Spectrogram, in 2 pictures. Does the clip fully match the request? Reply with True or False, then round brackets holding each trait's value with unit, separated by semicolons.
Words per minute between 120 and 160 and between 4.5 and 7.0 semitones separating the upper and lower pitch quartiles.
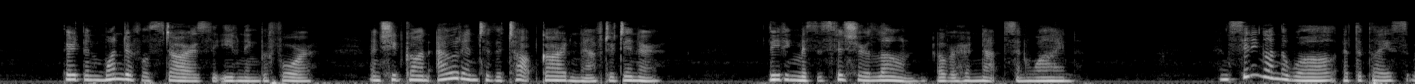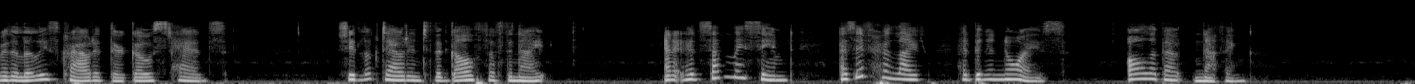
True (145 wpm; 5.1 semitones)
